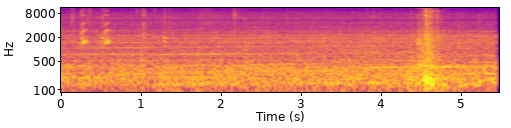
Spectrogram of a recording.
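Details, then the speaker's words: 2002 Saturn SC, originally SC2 with a swapped-in SOHC engine, on a test drive: rumbling with a sharp, violent thud as the automatic shifts; cause unconfirmed, torque converter or transmission mount with missing bolts suspected. "maybe if you uh pay real close attention you can hear how it's kind of uh making those rumbling noises every time it shifts"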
